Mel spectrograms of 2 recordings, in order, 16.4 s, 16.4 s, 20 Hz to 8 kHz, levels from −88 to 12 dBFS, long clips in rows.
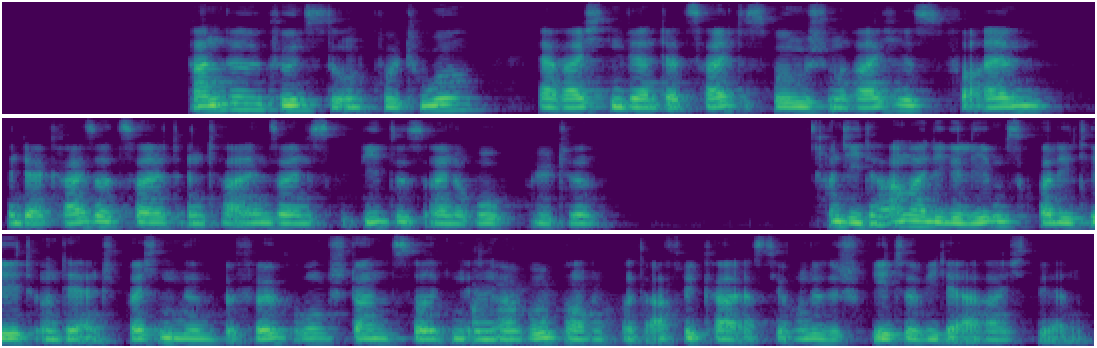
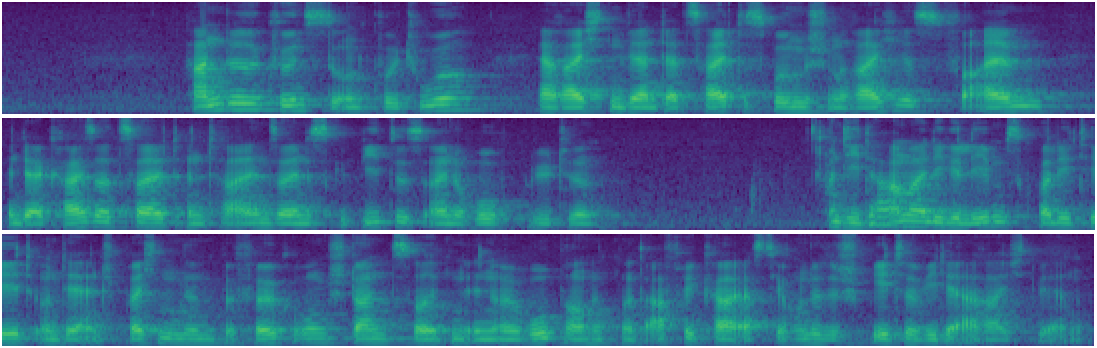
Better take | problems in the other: second | noise reduction (neural mask model DeepFilterNet 3)

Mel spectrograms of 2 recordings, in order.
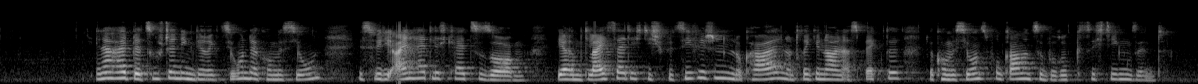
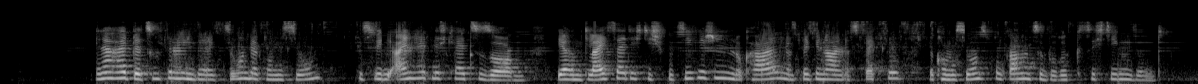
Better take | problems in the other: first | noise reduction (neural separator model SepFormer DNS4)

